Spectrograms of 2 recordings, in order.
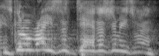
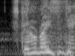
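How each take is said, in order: First: Higher and louder, eager certainty; excited guess. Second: Said in the usual way. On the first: Retold or imitated. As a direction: blurt it out like a sure bet. Angels guessing, excited retake.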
